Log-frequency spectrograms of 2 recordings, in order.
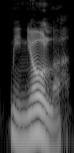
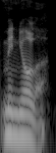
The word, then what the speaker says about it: Mignola: Mignola. Mike Mignola.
